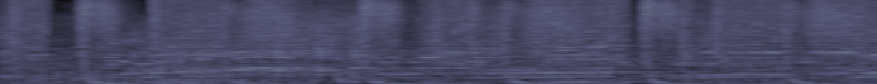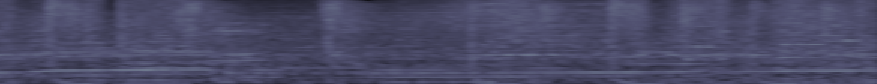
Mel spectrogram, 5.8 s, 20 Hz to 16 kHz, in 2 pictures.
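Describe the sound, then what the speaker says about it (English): A race car in the video game Gran Turismo 7 crashes during a long race at Le Mans, with a steady loud engine drone and extended tire squeal sliding in pitch, no talk over it. "Oh, that's my first crash."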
